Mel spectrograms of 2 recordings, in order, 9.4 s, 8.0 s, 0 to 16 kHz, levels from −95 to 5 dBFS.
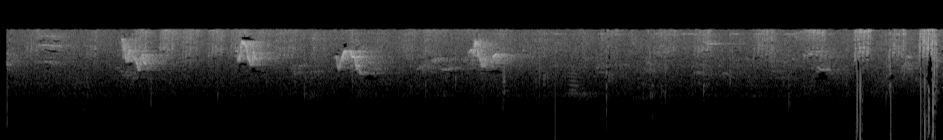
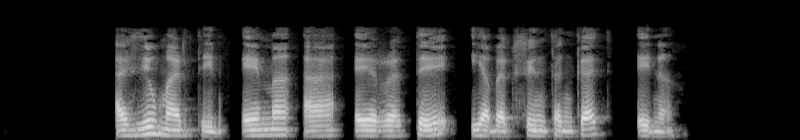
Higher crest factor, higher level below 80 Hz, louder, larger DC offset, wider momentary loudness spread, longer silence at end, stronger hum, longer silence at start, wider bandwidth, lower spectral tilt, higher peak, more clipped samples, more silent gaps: first, 24 dB vs 16 dB; second, -88 dBFS vs -62 dBFS; second, -32 LUFS vs -17 LUFS; neither; first, 14 LU vs 8 LU; second, 0 s vs 1.3 s; neither; second, 0.05 s vs 1.15 s; about the same, 7.6 kHz vs 7.6 kHz; second, 6 dB/octave vs -6.5 dB/octave; second, -12 dBFS vs -2 dBFS; neither; second, none vs 2.31-2.41 s, 3.45-3.53 s, 4.11-4.15 s, 4.57-4.70 s, 6.13-6.36 s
